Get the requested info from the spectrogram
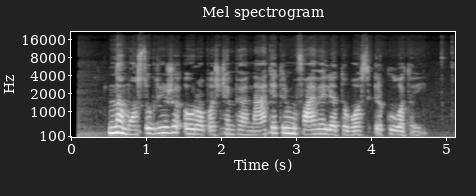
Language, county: Lithuanian, Vilnius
